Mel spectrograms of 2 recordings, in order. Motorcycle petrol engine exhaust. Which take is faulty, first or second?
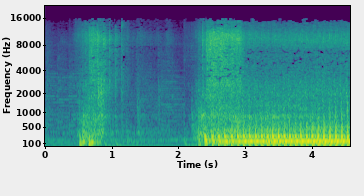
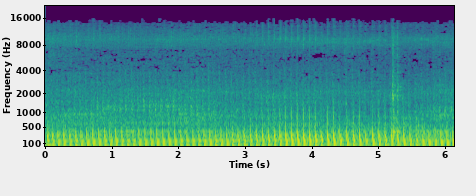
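first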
